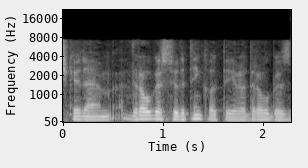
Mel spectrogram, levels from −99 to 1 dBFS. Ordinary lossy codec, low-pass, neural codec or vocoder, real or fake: MP3, 48 kbps; 7.2 kHz; codec, 16 kHz, 1.1 kbps, Voila-Tokenizer; fake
